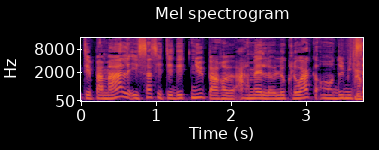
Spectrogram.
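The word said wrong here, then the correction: Le Cléac'h: Le Cléache, vous ne l'appelez pas le Cloaque.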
